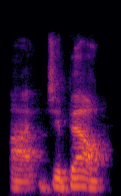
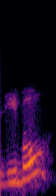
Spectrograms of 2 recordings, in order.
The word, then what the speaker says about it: Giebel: We will go to Jabel. And please, if I mispronounce your surnames, please correct me if I get your pronunciations wrong. It's actually Giebel.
